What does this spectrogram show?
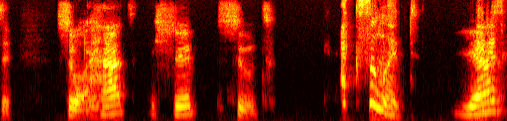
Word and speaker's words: Hatshepsut: if not i'm going to tell you to pronounce it so hot suit excellent yes it's great awesome how are you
